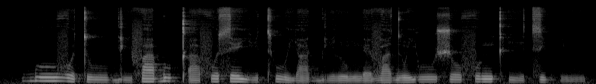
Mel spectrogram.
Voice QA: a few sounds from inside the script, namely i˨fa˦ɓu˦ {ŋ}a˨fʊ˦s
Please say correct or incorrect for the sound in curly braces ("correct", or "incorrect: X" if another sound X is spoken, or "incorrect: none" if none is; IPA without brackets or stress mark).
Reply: incorrect: kʼ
